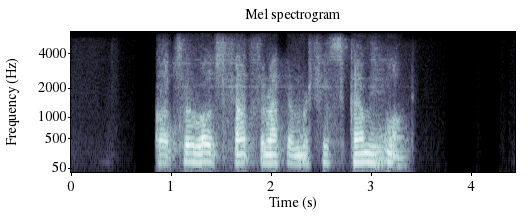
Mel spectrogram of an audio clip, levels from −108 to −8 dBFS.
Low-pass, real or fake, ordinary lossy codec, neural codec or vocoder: 5.4 kHz; fake; Opus, 16 kbps; codec, 44.1 kHz, 0.9 kbps, DAC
